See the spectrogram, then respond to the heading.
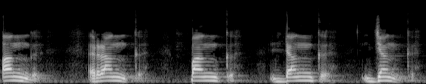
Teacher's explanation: उच्चारण के संदर्भ में अगर इसमें बात की जाए तो ये अनुस्वार जो है, इसके लिए जरूरी है कि वायु नाक से निकले, क्योंकि जब हम बोलते हैं तो मुंह से भी वायु निकलती है और नाक से भी निकलती है। अनुस्वार में जो भी वर्ण आएगा उसको हम बोलेंगे तो नाक से वायु अनिवार्य तौर पर निकलेगी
